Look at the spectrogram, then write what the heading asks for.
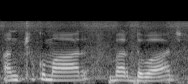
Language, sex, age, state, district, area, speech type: Punjabi, female, 45-60, Punjab, Pathankot, rural, spontaneous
